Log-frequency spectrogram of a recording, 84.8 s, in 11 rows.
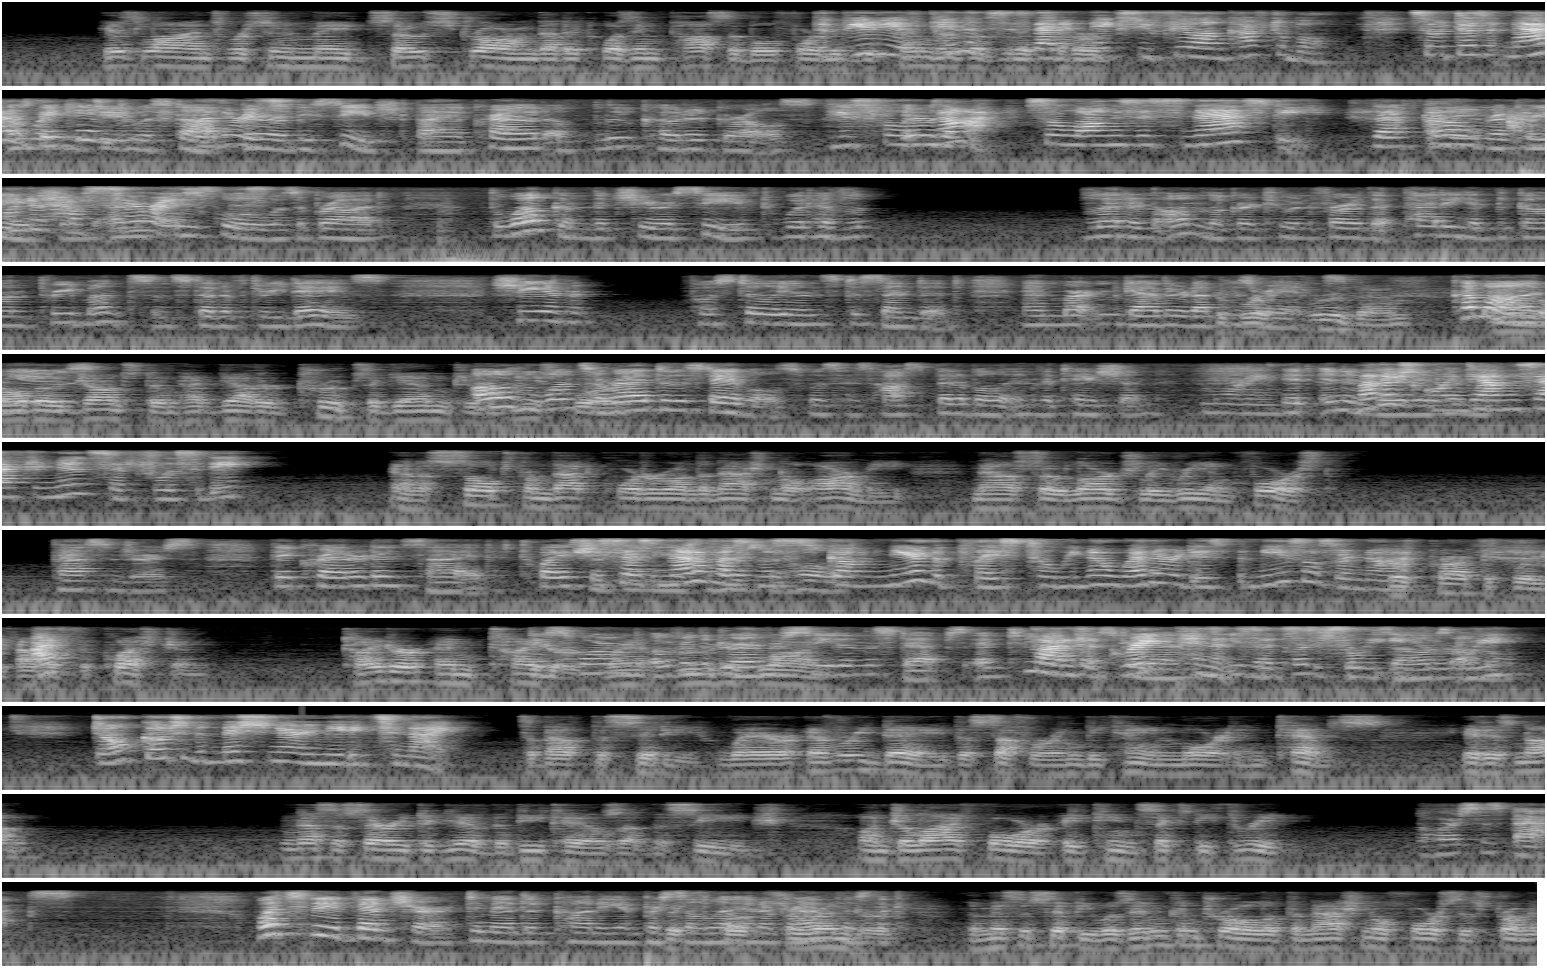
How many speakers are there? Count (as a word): three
